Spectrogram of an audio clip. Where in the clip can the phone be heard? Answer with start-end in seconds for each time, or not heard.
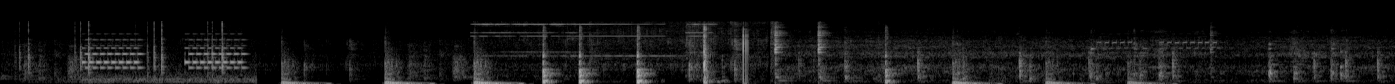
0.8-2.6, 4.7-7.2, 10.9-12.3.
